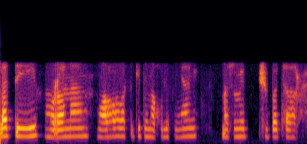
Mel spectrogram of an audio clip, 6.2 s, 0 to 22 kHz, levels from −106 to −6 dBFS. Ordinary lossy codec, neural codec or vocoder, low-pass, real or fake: none; none; 3.6 kHz; real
